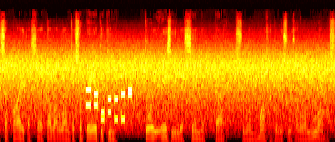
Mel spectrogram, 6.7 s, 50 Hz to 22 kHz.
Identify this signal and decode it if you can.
Multi-frequency trunk signalling (R1, as on North American trunks), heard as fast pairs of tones, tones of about 70 ms, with phone line noise and speech in Finnish. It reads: KP 91547 ST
